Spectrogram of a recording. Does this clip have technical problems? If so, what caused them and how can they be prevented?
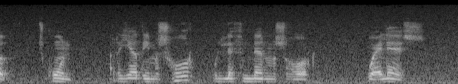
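No, nothing in this speech clip stood out as a technical problem on listening.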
